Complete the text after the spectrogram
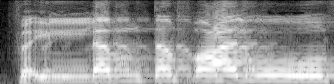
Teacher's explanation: فَإِن اصل میں ہے نون ساکن، اور نون ساکن کے بعد لام حروف یرملون میں سے، تو ہم نے کیا کر دیا جی؟ یہاں پہ ادغام کر دیا بغیر غننے کے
